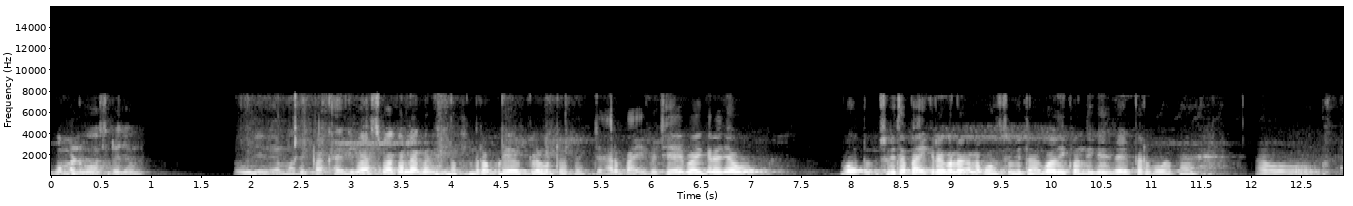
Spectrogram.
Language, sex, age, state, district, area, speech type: Odia, male, 30-45, Odisha, Subarnapur, urban, spontaneous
